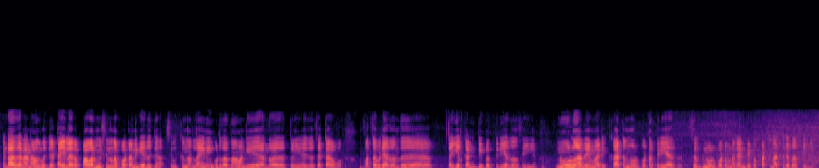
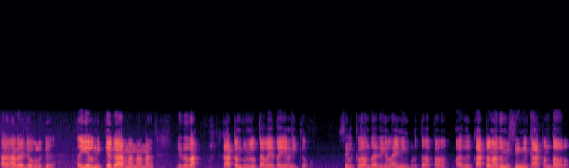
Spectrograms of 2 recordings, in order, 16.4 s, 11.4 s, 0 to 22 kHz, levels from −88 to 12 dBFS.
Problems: none marked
